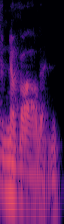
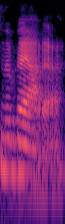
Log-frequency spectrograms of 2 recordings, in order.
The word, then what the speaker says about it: Nevada: It's Nevada, like Nevada. Come to Nevada.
